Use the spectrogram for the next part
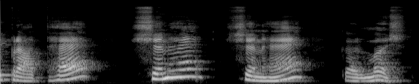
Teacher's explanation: जैसे ये दो बिंदियां हैं, आहा लगा है। विसर्ग का उच्चारण ह के समान होता है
